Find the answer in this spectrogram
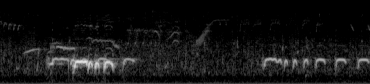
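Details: Singing local zebra dove, prized for its big 'khong' voice and used to lure others: a loud rolling cluster of coos, a pause with faint chirps, then a series of about six clipped coo notes.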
